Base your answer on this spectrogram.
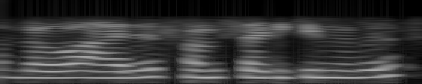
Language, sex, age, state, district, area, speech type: Malayalam, female, 30-45, Kerala, Kollam, rural, conversation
